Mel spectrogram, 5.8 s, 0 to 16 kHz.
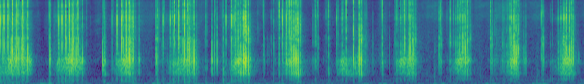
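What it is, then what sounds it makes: Embossed leather mini purse scratched. Long nails scratch the embossed sides of a small, hollow, glossy croc-textured leather mini purse held in the hand. The result is a series of short, dry, rasping scrapes that rise and fade about twice a second in an uneven rhythm. The sound centers near 1 kHz with bright, hissy edges and almost no low end.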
